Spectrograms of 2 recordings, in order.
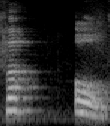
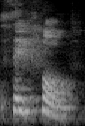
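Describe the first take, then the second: First: Put-on "F-old" split into f and old; sounding out. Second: Said in the usual way. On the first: Shown as a demonstration. Tutor segmenting F-old for the child to tap. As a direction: break "F-old" into its onset and rime.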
